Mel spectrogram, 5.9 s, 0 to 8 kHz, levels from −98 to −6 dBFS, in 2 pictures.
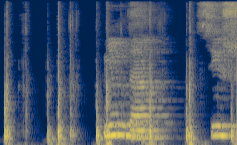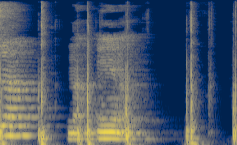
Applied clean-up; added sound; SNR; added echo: classical method WPE with log-MMSE.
